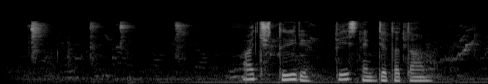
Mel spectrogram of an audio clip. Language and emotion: Russian, neutral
